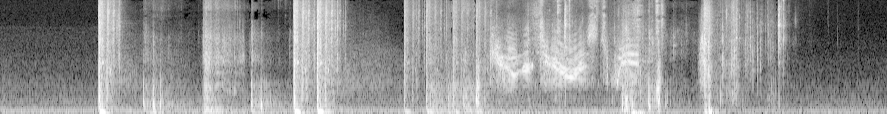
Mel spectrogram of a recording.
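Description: Silenced gunshots fire in quick bursts.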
